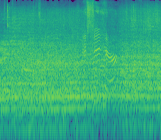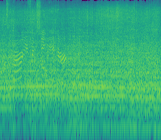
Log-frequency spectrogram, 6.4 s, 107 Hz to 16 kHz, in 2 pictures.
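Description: IndyCar race cars' Honda V8 engines running at speed past the grandstand. Several cars' engine notes rise and then drop in pitch as they go by, over a steady din of many engines.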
